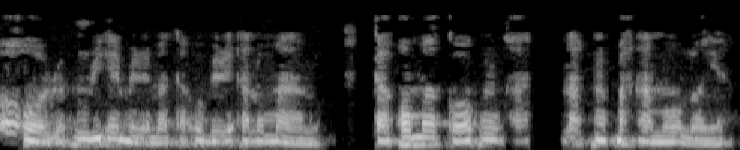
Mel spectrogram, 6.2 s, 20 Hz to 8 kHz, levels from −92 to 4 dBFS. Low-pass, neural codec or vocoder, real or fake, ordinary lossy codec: 7.2 kHz; none; real; MP3, 24 kbps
